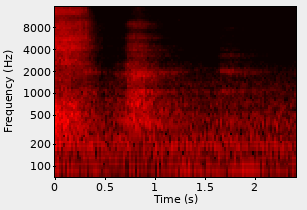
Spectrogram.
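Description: A woman crying: two sniffling, shaky breaths, a strong one at the start and a weaker one just under a second in.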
